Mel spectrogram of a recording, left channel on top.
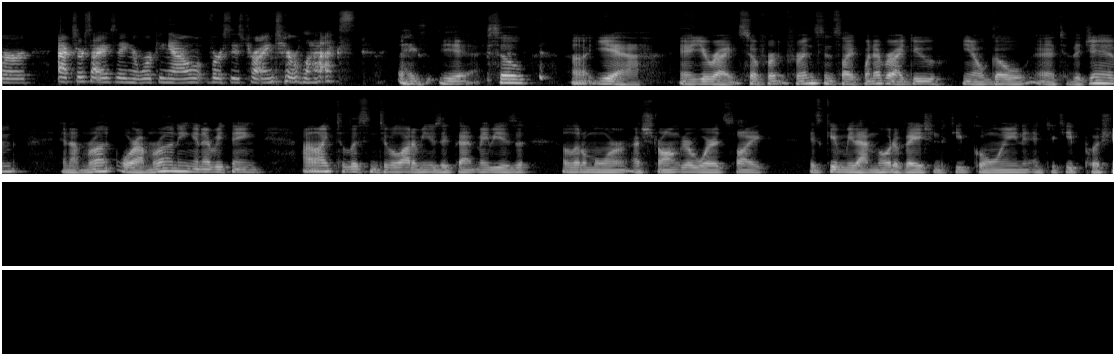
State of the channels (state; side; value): silent; right; digital silence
